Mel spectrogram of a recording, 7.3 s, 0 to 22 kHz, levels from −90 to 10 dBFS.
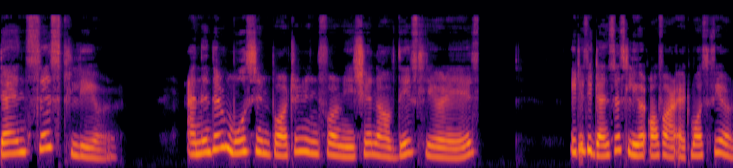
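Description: From 5.6 s to the end of the clip, the audio jumps to about 1.72 times its previous pace while the pitch holds steady, the mark of a time-stretched section. The change is abrupt, and the fast stretch sounds rushed. This is likely software compressing that portion to fit a shorter length, preserving pitch by discarding short fragments of the waveform and splicing the remainder together.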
